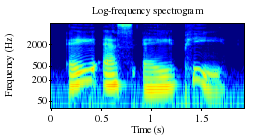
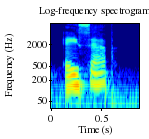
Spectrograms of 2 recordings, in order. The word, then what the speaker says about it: ASAP: The first one is ASAP, A-S-A-P. Have you ever heard anyone say ASAP? Now, sometimes we do just use it as a string of letters, A-S-A-P, and sometimes people pronounce it like a word, ASAP.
